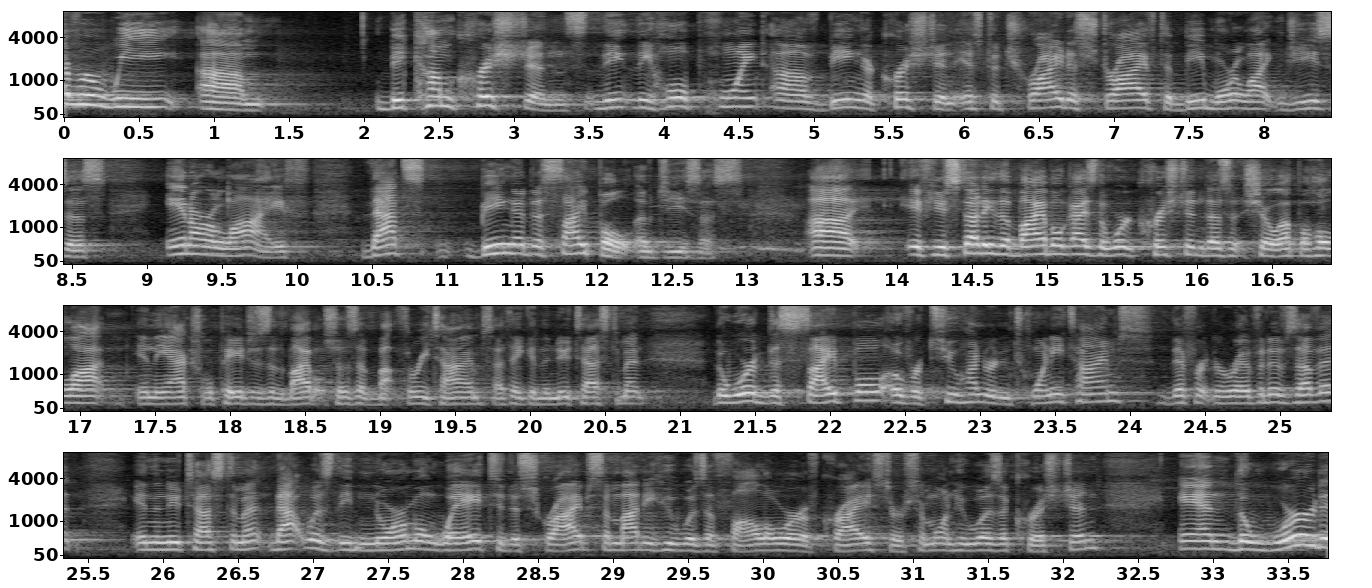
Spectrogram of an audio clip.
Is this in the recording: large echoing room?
yes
